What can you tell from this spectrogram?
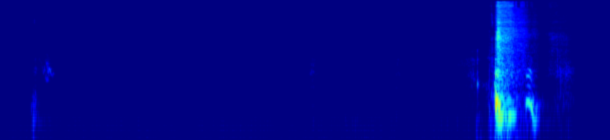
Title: Tickling my nose and sneezing into a handkerchief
